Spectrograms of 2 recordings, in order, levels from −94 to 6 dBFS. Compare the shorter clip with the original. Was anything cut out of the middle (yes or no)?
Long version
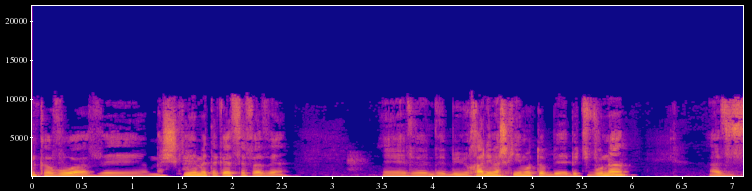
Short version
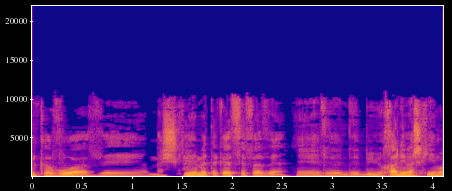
yes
